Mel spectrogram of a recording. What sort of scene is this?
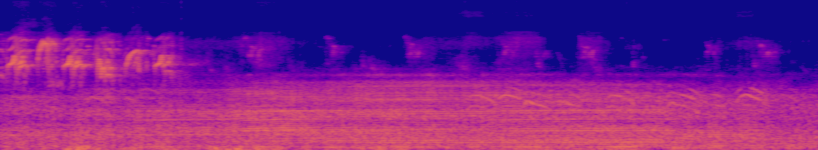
residential area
